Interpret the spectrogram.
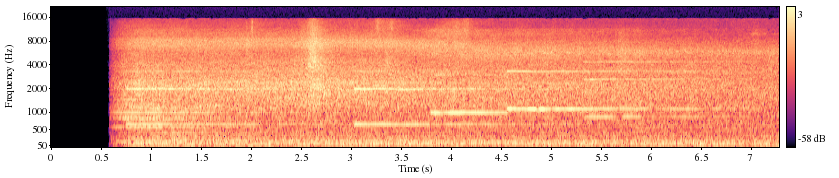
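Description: Train approaching a station platform: a steady low rumble with several thin high whines that hold and then shift to new pitches. It starts abruptly about half a second in.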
